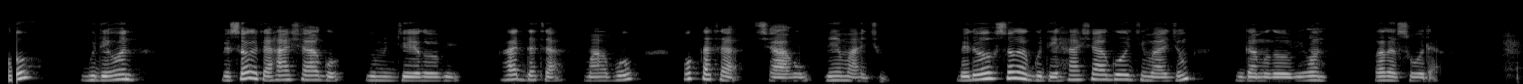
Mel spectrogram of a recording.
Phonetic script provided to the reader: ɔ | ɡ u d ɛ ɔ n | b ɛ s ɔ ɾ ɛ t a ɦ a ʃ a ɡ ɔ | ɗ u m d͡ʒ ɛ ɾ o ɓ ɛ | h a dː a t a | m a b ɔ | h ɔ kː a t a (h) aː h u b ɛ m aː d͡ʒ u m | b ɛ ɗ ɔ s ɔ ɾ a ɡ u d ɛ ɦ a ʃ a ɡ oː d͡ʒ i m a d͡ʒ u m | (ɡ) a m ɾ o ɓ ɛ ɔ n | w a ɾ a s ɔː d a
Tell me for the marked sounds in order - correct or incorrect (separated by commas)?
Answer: incorrect, correct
